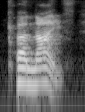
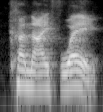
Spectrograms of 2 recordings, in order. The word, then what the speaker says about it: knife: we can guarantee that it is pronounced knife if you pronounce it canifeway all right that being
